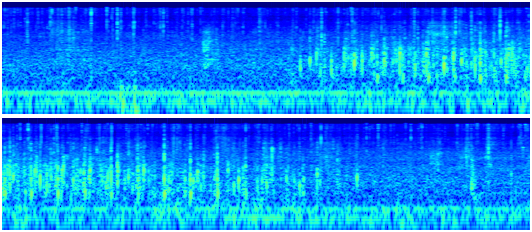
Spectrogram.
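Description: Small crowd applauding, swelling about three seconds in and thinning out near the end, over a steady low rumble.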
